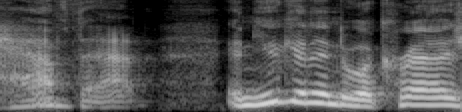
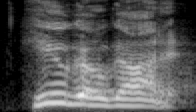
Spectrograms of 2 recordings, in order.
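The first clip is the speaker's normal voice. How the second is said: imitated Southern dad's accent; strong Southern accent. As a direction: deliver it matter-of-factly in a put-on Southern accent. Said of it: "they got strong Southern accent".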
